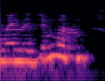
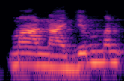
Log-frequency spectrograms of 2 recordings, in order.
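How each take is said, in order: First: It is pronounced with English-like sounds. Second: It is pronounced with Indonesian sounds. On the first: The speaker calls it wrong. "bukan manajemen" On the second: The speaker calls it right. "bacanya juga harus baca sesuai dengan bahasa Indonesia"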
